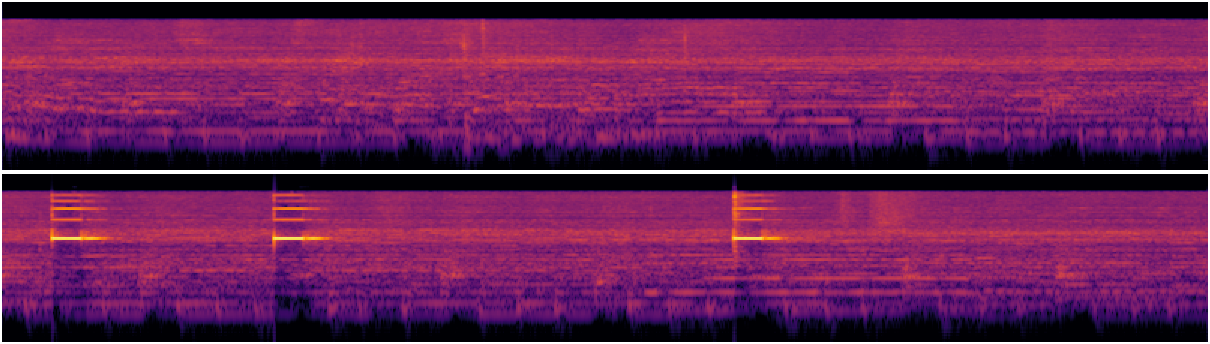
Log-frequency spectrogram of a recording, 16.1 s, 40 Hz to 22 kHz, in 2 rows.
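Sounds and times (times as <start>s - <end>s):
background music: 0.0s - 16.0s
high-pitched electronic beeps: 8.4s - 8.8s, 9.9s - 10.2s, 12.9s - 13.3s.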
